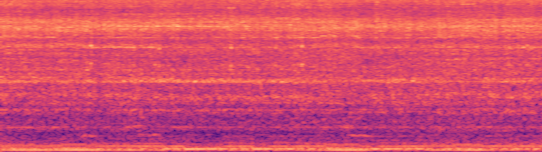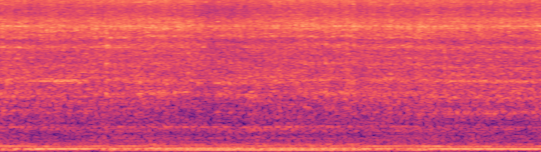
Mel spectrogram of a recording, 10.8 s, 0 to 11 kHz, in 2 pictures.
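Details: Built 3800 V6 on first start after rebuild, primed, with new oil, filter and coolant; deep, steady idle with an even low rumble and no knocks, misses or ticking; healthy.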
